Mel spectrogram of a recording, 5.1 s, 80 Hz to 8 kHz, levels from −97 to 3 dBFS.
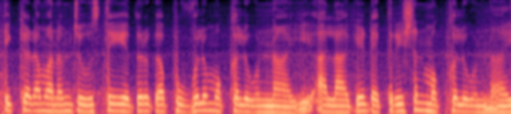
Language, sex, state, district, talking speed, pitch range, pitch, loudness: Telugu, female, Telangana, Hyderabad, 130 wpm, 160-175 Hz, 170 Hz, -13 LUFS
